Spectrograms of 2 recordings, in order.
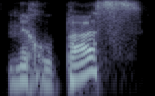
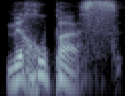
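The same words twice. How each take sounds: First: "mechupas" said slowly, syllable by syllable; slow careful model. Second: Said in the usual way. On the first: Shown as a demonstration. Teacher modelling "mechupas" slowly for beginners. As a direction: sound out "mechupas" slowly for the class. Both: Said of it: "with vowels".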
